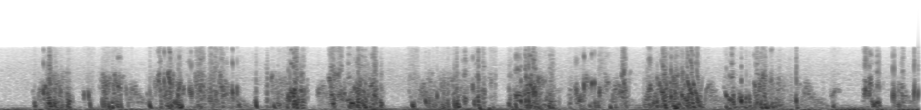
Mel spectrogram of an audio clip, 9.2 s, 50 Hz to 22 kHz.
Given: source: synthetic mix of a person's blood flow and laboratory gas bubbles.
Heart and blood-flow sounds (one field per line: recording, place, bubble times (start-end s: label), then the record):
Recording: Doppler ultrasound of blood flow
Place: subclavian vein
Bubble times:
0.34-0.79 s: bubbles
0.83-0.98 s: bubbles
1.01-1.35 s: bubbles
1.49-2.46 s: bubbles
2.55-2.65 s: bubbles
2.73-3.12 s: bubbles
3.19-3.25 s: bubbles
3.29-3.89 s: bubbles
4.11-5.00 s: bubbles
5.09-5.67 s: bubbles
5.70-6.35 s: bubbles
6.45-7.13 s: bubbles
7.25-8.04 s: bubbles
8.32-8.44 s: bubbles
8.64-8.88 s: bubbles
8.91-9.11 s: bubbles
9.14-9.22 s: bubbles
From the record:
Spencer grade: 4 (maximum detectable bubble signal sounding continuously throughout systole and diastole of every cardiac period, and overriding the amplitude of the normal cardiac signals)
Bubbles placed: anywhere in the cardiac cycle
